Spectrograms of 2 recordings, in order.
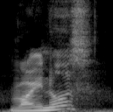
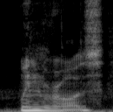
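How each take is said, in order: First: The W sound is left silent at the start. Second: The W sound is pronounced at the start. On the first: The speaker calls it right. "I should have been saying Rhinos, like not pronouncing the W" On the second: The speaker calls it wrong. "I was saying Winrose"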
